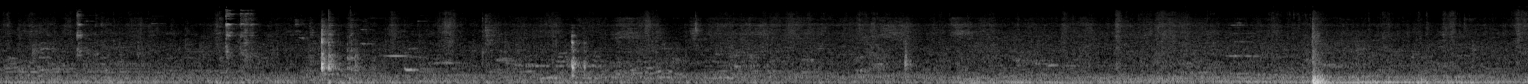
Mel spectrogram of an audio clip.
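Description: Ceramic bowls and utensils clinking as a vendor puts toppings into soup bowls, with sharp clinks about three and six seconds in and a louder knock near the end, over a steady background hum and voices.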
